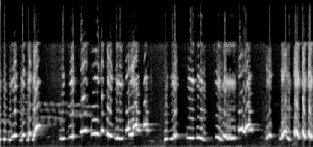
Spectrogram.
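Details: Captive-bird training lure of white-rumped shama song: bright whistled notes climbing in quick succession, warbling phrases, and clusters of sharp high notes, delivered almost nonstop.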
